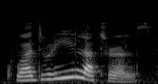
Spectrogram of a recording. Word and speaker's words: quadrilaterals: they are called quadrilaterals how can we pronounce this long word we can get our scissors and cut this word into small syllables like this our colleague here try to cut it quad re laterals quadrilaterals quadrilaterals quadrilaterals like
